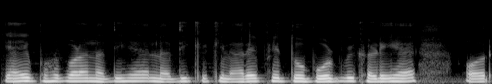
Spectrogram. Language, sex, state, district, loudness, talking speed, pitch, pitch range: Hindi, male, Chandigarh, Chandigarh, -13 LUFS, 195 wpm, 140 Hz, 135-145 Hz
